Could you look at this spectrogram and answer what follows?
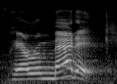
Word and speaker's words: paramedic: okay now listen again where is the stress paramedic paramedic on which syllable is the stress the first the second and the third syllable yes the third one paramedic okay so who is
